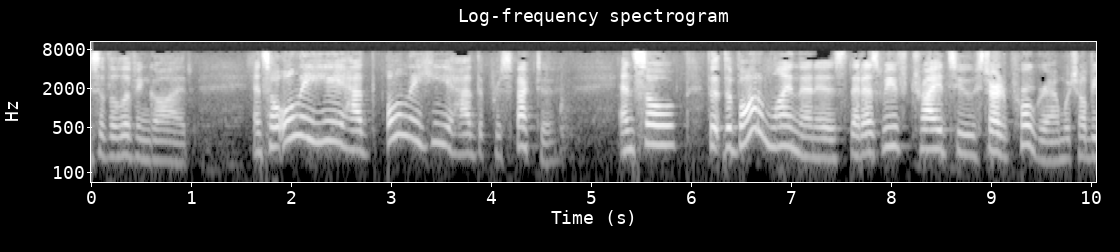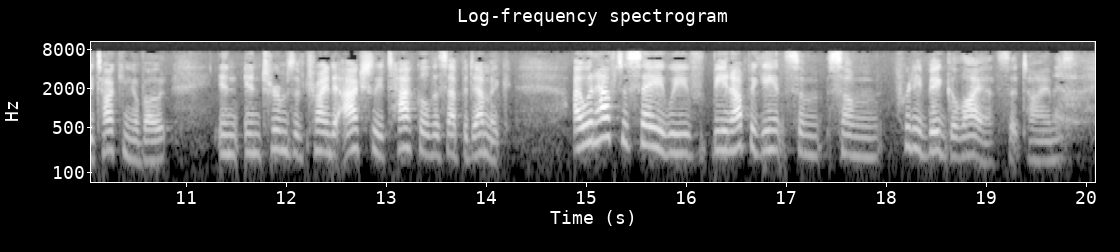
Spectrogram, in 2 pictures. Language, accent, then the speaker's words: English; Toronto, Ontario, Canada; at the age of 12, growing up in Toronto, Canada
